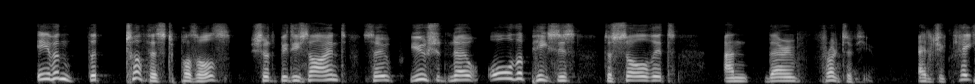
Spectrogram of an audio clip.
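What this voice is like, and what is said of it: British politician impression. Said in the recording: “What accent shall I do? ... A British politician.”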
